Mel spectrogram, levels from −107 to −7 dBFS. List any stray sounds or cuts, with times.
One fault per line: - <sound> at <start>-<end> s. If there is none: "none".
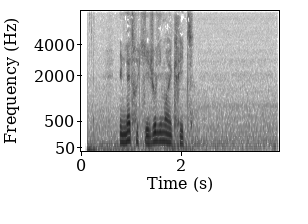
none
